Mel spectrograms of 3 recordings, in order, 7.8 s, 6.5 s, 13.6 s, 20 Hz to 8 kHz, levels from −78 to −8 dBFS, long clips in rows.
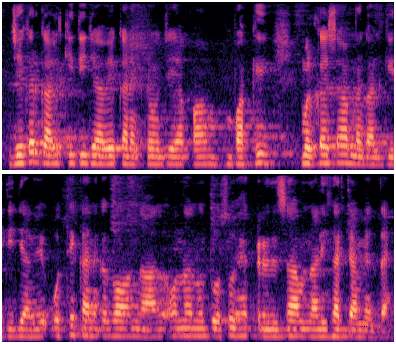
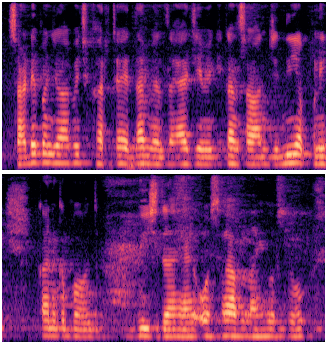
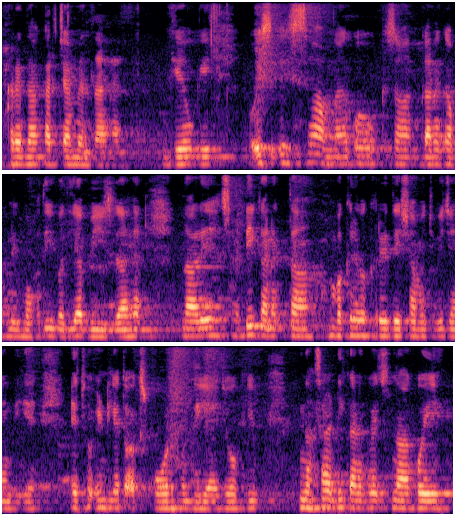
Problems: none marked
